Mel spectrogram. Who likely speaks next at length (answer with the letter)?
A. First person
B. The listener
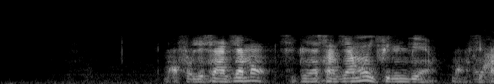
B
